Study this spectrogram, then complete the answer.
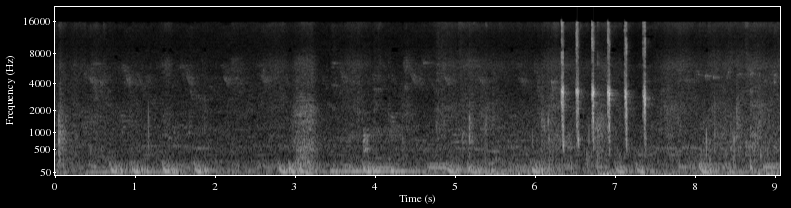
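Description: A cow's hooves shuffle on straw.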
